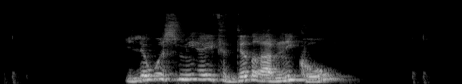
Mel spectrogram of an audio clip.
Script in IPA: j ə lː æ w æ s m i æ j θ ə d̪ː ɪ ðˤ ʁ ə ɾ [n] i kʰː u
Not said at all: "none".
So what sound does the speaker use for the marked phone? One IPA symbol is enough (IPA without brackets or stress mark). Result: n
